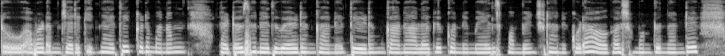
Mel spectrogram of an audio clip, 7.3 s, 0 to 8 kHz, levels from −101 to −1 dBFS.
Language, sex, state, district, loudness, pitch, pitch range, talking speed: Telugu, female, Andhra Pradesh, Srikakulam, -15 LUFS, 220 Hz, 210-230 Hz, 150 wpm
